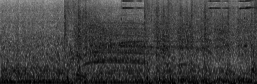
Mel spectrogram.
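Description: Pistol shots in Grand Theft Auto III come as a burst of sharp reports over a dense, noisy game soundtrack, closely spaced within a couple of seconds.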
